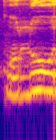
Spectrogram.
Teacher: واو مدہ ہے، اسے ایک الف کے برابر کھینچ کر پڑھیں گے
